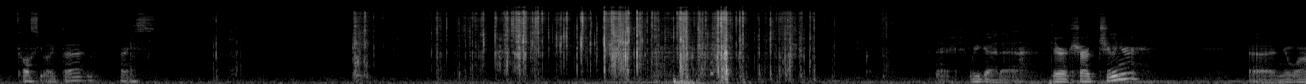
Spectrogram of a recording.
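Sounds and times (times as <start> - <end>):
wrapper crinkling and tearing: 3.6 - 8.4
wrapper ripping: 3.6 - 8.4.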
